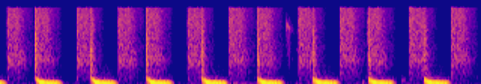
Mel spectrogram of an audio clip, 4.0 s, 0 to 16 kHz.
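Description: Programmed drum pattern built in Fruity Loops 9 for an instrumental: steady, loud kick drums with bright snare and hat hits in a repeating four-on-the-floor groove, alone with no talk.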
